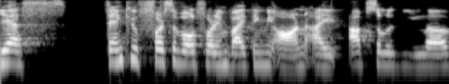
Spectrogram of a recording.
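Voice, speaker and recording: A woman talks in a Romanian accent with a bright, sharp tone. Her pace is moderate and her intonation fairly even. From Romania, Transylvania. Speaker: dietitian and health coach. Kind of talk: casual interview conversation.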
